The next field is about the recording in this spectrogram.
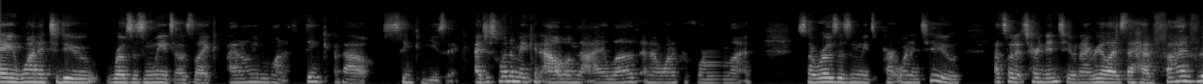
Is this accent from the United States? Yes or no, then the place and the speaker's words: yes; San Diego, California, United States; now in Los Angeles, United States; I was born in San Diego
